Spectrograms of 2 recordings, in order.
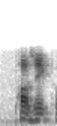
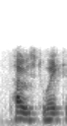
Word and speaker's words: Postwick: which was out in Postwick, or Postwick as it's spelt, in Norfolk.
